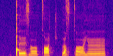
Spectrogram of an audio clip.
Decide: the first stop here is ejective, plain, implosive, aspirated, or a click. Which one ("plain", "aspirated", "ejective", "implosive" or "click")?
click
